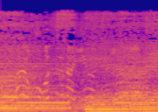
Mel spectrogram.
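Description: Live band music: held keyboard chords over bass, with a voice gliding up and down in pitch during the first second. Just after the middle the sound dips briefly, then a stronger low bass note comes in.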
